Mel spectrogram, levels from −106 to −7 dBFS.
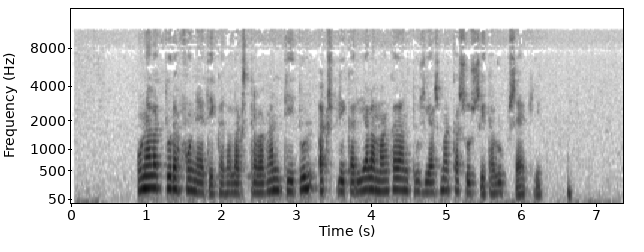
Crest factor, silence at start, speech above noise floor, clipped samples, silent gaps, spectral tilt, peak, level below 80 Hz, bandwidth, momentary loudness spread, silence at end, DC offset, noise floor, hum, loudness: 20 dB; 0.9 s; 40 dB; under 0.1%; none; -7.5 dB/octave; -6 dBFS; -58 dBFS; 11.5 kHz; 16 LU; 0.7 s; under 0.1%; -64 dBFS; none; -25 LUFS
